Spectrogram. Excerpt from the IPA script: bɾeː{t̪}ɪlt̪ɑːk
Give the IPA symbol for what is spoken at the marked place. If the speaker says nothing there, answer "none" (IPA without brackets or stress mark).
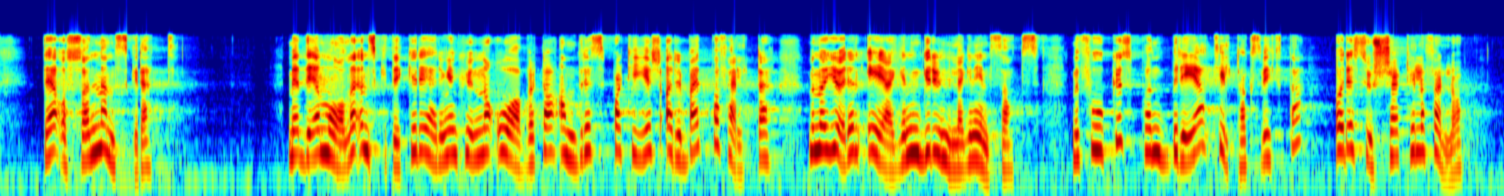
t̪ʰ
